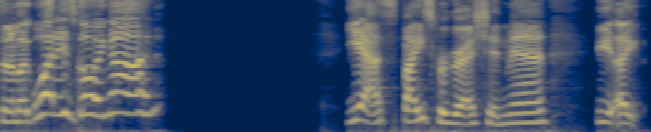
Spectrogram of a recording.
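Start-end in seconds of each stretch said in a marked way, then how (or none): 0.3-1.1 high-pitched, hammed-up disbelief; mock bewilderment. Reacting to extreme hot sauce videos, mock bewildered. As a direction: pitch it way up, baffled. Acted reaction to spicy TikToks.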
